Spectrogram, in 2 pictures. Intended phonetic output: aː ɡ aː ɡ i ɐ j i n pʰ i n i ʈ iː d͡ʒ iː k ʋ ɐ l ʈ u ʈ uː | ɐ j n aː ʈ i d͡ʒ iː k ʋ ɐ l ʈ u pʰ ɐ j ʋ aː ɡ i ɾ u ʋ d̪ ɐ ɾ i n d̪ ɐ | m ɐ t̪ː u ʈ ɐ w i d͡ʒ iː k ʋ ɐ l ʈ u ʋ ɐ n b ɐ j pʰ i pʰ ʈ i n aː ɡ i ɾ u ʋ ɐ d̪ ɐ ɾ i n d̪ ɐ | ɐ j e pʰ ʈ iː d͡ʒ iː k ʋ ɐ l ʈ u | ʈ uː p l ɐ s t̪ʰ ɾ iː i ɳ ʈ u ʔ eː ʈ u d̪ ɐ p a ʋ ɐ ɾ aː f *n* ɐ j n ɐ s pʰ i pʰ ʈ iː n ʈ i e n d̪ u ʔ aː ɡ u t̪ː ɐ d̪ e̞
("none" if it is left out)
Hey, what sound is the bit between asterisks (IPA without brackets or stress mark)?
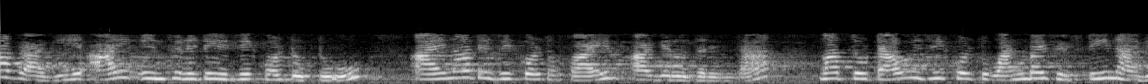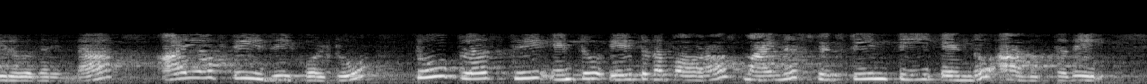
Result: m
